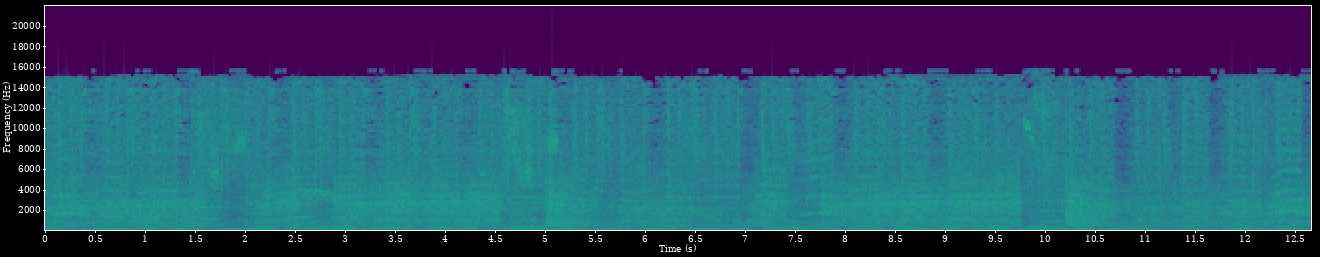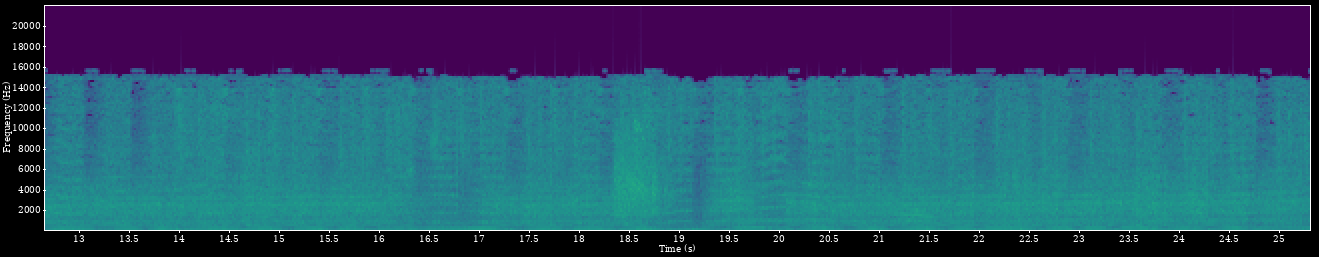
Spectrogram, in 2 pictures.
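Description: Race car engine in Need for Speed Underground holds a loud, steady high-pitched drone for the whole stretch, with brief pitch dips at gear shifts and occasional tire squeals, no talking over it.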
